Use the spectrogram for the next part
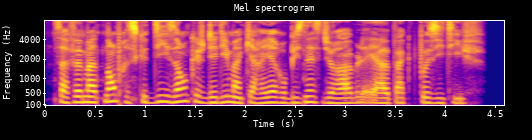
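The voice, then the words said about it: Slight Belgian French accent. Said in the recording (French): “je suis belge, si vous demandez euh, d'où vient ce petit accent”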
